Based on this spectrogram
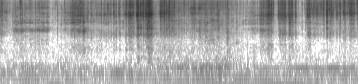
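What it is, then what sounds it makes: Dry soap bar, crumbly. A metal box-cutter blade scrapes and carves a grid into the surface of a solid, hand-sized yellow oval bar of dry soap held in the palm, peeling off crumbly yellow shavings. Quiet, bright, dry crunching and scratching comes in short bursts, loudest near the middle and again toward the end, with almost no low end.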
